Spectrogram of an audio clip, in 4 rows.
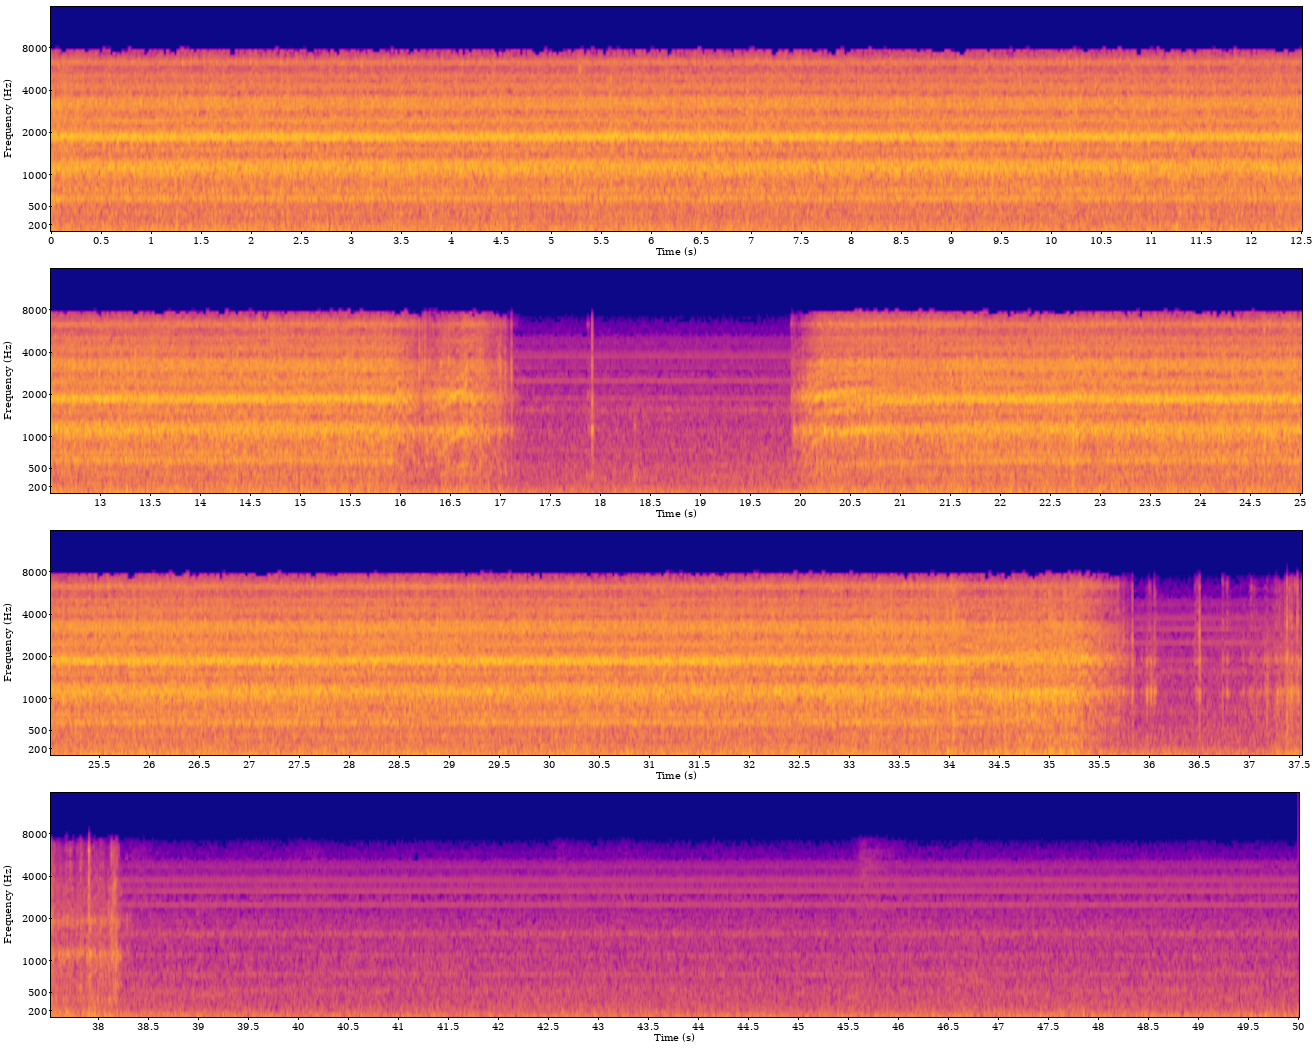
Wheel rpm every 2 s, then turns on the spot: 160, 160, 160, 160, 160, 160, 160, 160, 60, 0, 120, 160, 160, 160, 160, 160, 160, 120, 10, 0, 0, 0, 0, 0, 0.
none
